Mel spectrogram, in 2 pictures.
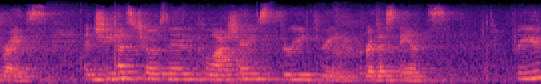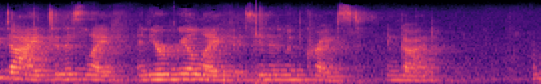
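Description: A young woman speaks cheerfully through a microphone in a large hall.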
